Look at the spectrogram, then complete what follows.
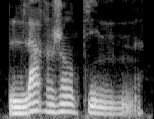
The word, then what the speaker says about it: L'Argentine: Don't pronounce the final E. It just gives you the pronunciation of the N. In, in. L'Argentine.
